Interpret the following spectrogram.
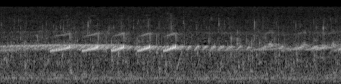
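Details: Kajika frog in a small stream flowing through satoyama, Ichihara, Chiba Prefecture, recorded June 9, 2022; a quick run of five rising whistled chirps, then a sustained thin trill at the same pitch, with trickling water beneath.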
